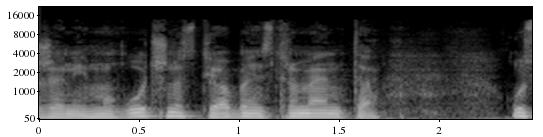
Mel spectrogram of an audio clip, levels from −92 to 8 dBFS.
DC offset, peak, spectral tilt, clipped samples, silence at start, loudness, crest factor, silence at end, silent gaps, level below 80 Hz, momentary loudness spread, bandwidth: under 0.1%; -12 dBFS; -7.5 dB/octave; under 0.1%; 0 s; -25 LUFS; 12 dB; 0 s; none; -48 dBFS; 10 LU; 12 kHz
